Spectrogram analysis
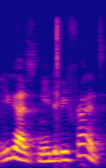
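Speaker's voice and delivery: ordinary delivery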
